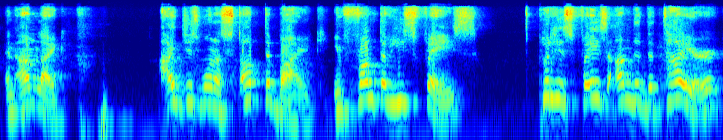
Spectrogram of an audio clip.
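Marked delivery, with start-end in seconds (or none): 1.6-7.2 high-pitched vengeful acting; angry. Jealous rider behind the guy's car, acted anger. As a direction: build a heated imagined attack. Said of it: "That's how angry I became".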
